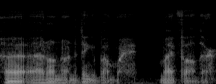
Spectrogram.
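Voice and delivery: hushed, low, emotionless deadpan monotone. Mimicking an actor's monotone delivery from a movie, low, flat and emotionless. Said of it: "His acting is very, very monotone. He's very low talking. He doesn't do a lot of emotion. He basically does this".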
